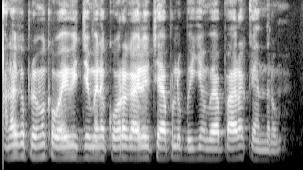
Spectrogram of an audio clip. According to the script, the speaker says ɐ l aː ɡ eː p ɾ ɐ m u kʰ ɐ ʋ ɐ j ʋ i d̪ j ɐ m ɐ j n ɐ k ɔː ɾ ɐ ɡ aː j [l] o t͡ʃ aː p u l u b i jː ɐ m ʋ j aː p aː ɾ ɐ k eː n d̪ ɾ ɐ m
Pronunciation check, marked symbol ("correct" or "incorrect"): correct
